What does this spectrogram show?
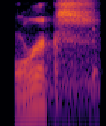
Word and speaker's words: Aurochs: So how do you say this? Is this the Oryx? Orox? Yeah, that's like Orox, that's sorry.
